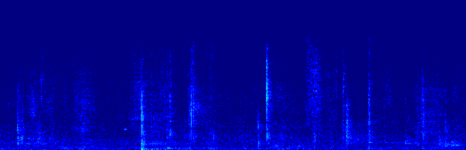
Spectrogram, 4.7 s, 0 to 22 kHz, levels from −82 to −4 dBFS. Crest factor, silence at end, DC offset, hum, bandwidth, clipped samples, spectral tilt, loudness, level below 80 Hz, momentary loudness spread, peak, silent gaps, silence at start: 28 dB; 0 s; under 0.1%; none; 16.5 kHz; under 0.1%; -1.5 dB/octave; -57 LUFS; -84 dBFS; 7 LU; -32 dBFS; none; 0 s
